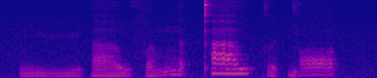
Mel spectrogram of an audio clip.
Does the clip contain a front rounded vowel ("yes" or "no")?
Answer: yes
